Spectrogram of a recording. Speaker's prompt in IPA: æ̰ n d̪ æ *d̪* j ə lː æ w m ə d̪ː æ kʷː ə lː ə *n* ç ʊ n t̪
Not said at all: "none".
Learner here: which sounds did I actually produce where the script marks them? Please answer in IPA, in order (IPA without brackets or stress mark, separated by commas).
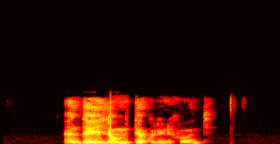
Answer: none, n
